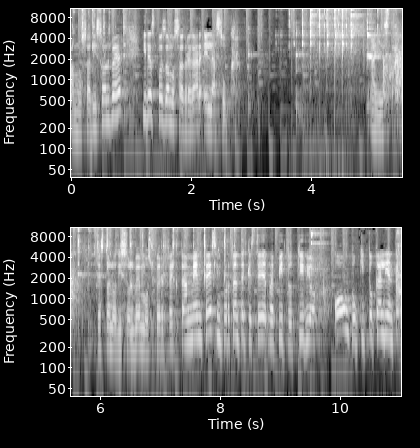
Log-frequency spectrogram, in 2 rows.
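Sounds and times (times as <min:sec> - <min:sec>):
fork clinking against glass mug: 0:00.0 - 0:01.1, 0:03.0 - 0:08.6.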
